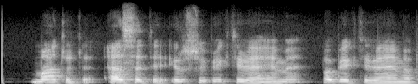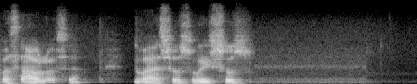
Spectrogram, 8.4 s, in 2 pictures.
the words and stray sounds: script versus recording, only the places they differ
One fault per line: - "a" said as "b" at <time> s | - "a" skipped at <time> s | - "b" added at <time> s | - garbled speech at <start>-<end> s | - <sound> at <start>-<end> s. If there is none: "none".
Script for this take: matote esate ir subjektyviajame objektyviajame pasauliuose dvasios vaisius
none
